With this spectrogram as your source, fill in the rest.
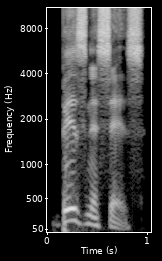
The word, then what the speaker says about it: businesses: And notice the word businesses. That is a tricky one for pronunciation. It is business. Is three syllables. Many people try to skip the middle part, but you need that ness in there.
